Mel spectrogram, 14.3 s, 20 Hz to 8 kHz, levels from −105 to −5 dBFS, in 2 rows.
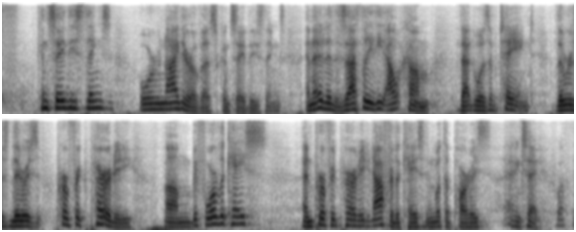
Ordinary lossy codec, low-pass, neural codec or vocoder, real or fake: AAC, 48 kbps; 7.2 kHz; codec, 16 kHz in and 24 kHz out, 0.4 kbps, LongCat-Audio-Codec, fine tuned four codebook decoder; fake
